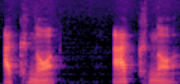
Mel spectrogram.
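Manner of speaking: okno said as AK-NO, first O like A, last O stressed; Russian word modelled. Shown as a demonstration. Teacher models okno for students to repeat, clear and careful. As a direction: read okno with the unstressed O as A. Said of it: "O is unstressed and O stressed".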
